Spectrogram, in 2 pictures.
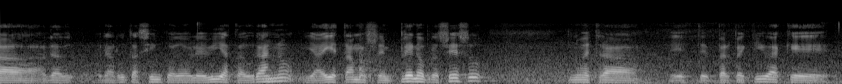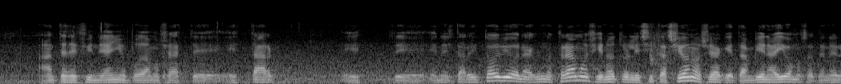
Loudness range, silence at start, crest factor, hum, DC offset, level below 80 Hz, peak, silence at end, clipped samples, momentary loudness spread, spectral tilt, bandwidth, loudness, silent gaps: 5 LU; 0 s; 18 dB; none; under 0.1%; -46 dBFS; -6 dBFS; 0 s; under 0.1%; 13 LU; -7 dB/octave; 7.8 kHz; -25 LUFS; none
